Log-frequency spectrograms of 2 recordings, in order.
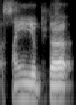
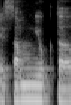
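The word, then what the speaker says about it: संयुक्त: Or you can make this anuswara nasalized form of yakara, sanyukta, that is also accepted, no problem. Nasalized yakara. Instead of anuswara, we make that into a nasalized yakara. That way also you can pronounce. Both are okay, acceptable.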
